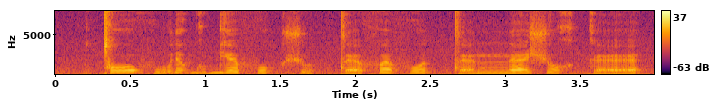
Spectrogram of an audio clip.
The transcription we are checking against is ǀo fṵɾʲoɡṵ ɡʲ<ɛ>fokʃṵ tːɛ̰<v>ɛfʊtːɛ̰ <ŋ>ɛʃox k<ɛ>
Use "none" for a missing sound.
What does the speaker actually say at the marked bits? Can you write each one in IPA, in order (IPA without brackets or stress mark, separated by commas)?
ɛ, f, nː, ɛ̰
